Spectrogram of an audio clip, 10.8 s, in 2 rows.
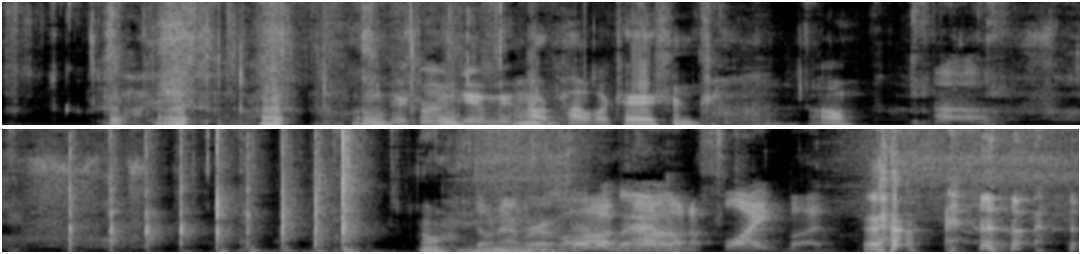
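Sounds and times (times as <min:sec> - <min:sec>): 
person chewing a dry cookie: 0:00.0 - 0:07.5
moist mouth sounds: 0:00.0 - 0:08.3
speech: 0:00.5 - 0:04.8, 0:07.5 - 0:10.7
laughter: 0:09.7 - 0:10.7.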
